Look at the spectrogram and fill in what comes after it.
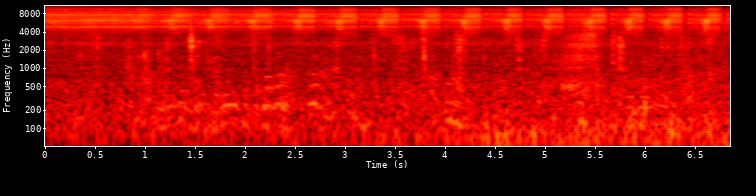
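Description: A person chewing a mouthful of rice and curry, with rhythmic wet mouth sounds about twice a second and a few faint clicks, over a steady high hiss.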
